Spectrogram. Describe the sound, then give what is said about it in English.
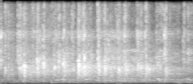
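Classroom students clapping for themselves after answering correctly, quiet, scattered hand claps in an uneven patter that tapers toward the end. “Very good. Clap for yourselves.”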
